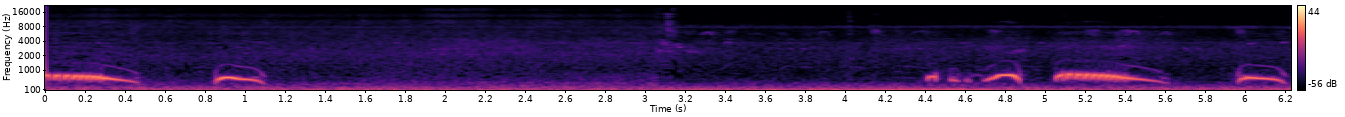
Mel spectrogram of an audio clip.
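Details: Male spotted dove kept for breeding, recorded in 2023 and singing in the 'yon khu ang' style. A falling coo and a hooked note open the clip; after a pause come clipped notes, a long coo and a closing hooked note, over steady low hum.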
